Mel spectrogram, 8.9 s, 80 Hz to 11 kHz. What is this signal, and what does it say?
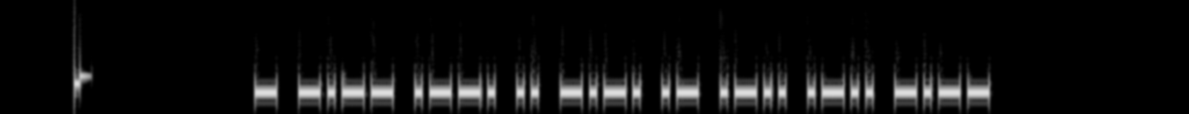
Morse code, heard as a keyed tone, about 21 wpm, 700 Hz. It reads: TYPICALLY
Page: Morse Code Ninja practice 22wpm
